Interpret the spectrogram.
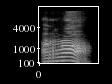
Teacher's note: ketika dia tafkhim nih pangkal lidah naik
